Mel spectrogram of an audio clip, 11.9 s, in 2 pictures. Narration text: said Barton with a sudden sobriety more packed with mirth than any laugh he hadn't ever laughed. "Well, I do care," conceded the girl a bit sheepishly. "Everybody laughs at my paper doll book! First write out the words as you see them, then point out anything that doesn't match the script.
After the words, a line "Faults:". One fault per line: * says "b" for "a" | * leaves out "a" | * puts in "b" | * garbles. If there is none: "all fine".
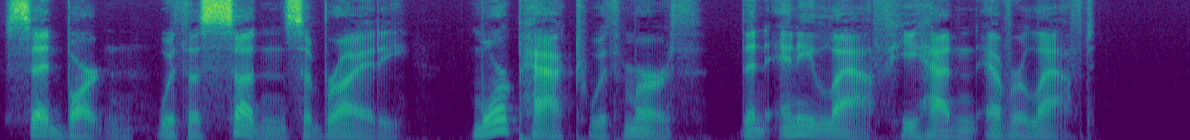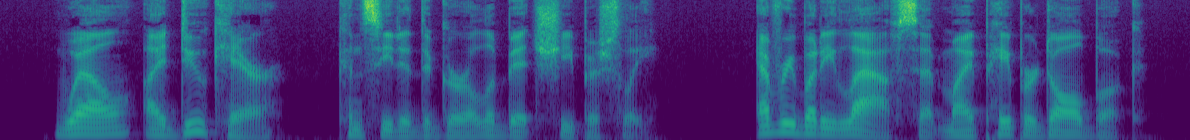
said Barton with a sudden sobriety more packed with mirth than any laugh he hadn't ever laughed. "Well, I do care," conceded the girl a bit sheepishly. "Everybody laughs at my paper doll book!
Faults:
all fine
